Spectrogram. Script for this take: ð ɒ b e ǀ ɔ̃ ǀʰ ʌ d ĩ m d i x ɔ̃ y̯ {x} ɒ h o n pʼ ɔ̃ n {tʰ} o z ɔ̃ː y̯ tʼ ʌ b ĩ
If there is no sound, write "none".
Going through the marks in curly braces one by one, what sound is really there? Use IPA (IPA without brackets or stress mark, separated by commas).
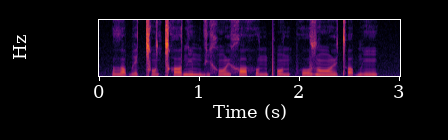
x, pʰ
